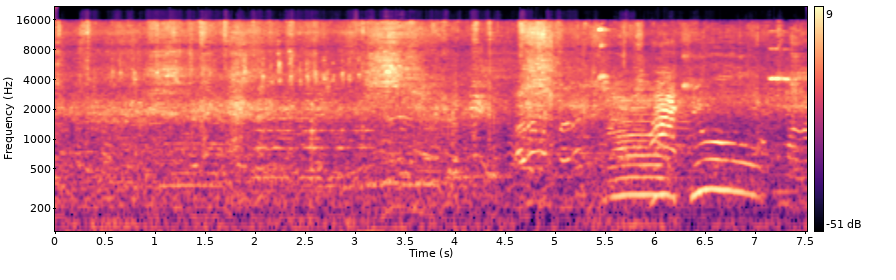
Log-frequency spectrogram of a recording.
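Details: Large cattle being loaded onto a truck, with a drawn-out harmonic moo near the end that rises slightly, followed by a second short bellow; constant engine rumble and people talking throughout.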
